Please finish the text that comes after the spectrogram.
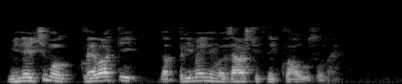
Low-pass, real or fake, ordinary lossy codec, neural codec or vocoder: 7.2 kHz; real; MP3, 24 kbps; none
